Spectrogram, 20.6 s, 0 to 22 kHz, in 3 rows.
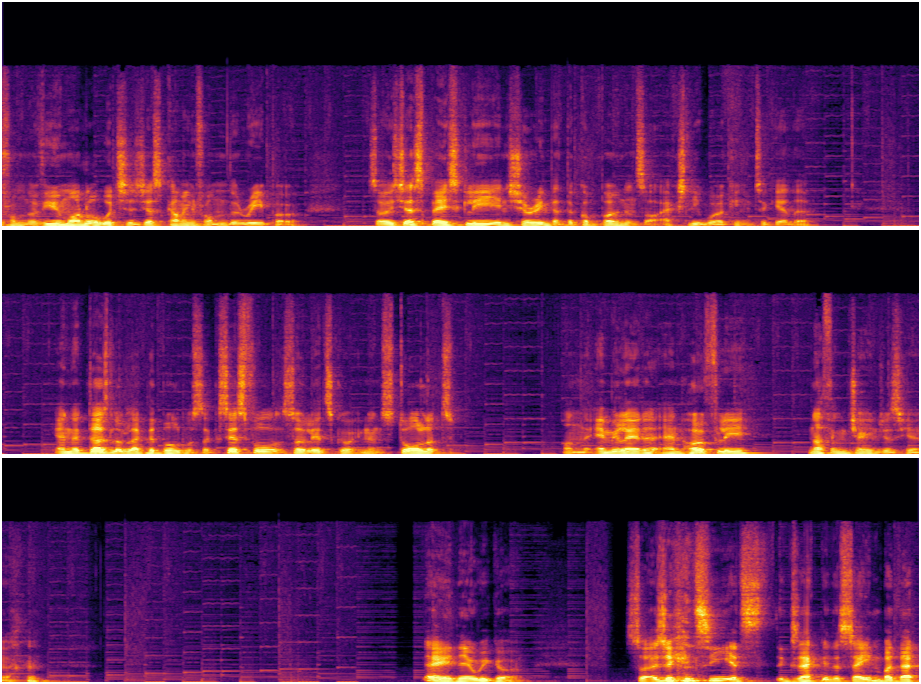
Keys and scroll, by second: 8.6 shift+F10.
